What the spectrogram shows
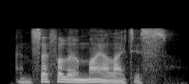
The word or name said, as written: encephalomyelitis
